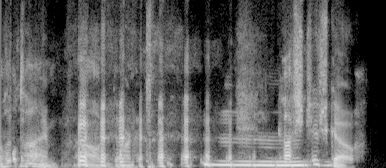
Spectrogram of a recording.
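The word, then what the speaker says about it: Kościuszko: Kosciuszko is the way that you pronounce this.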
